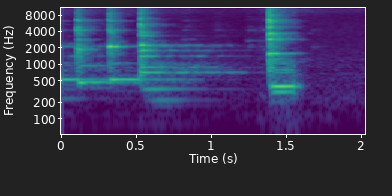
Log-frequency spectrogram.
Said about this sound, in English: My phone is like really ringing.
